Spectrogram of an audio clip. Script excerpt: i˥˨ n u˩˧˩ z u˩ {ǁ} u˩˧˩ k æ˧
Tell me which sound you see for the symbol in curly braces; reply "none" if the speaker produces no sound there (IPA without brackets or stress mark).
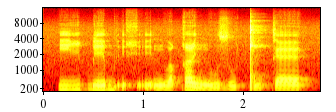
ǃ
